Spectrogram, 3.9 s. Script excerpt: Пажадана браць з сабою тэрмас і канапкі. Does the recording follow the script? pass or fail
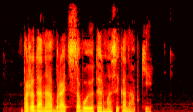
pass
